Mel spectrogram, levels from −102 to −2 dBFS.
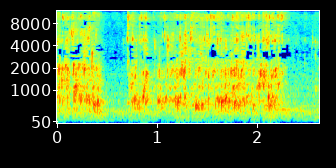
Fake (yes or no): no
